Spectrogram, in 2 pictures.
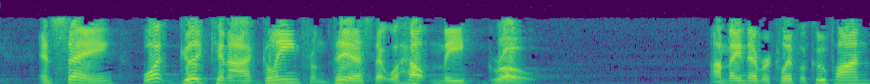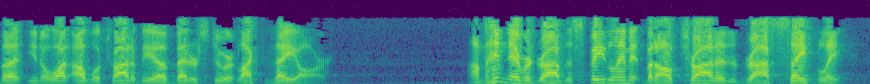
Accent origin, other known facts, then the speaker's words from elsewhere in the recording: Oklahoma City, Oklahoma, United States; and I come from Oklahoma City, and I'm in a hurry.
